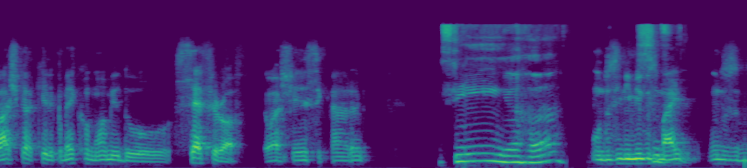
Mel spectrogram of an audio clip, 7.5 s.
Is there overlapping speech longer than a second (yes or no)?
no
